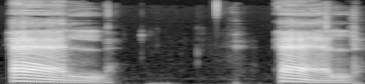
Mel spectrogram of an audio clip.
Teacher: And this sign on top of alif is called med, which means extending. So you're going to pronounce alif, but a little bit longer than usual.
